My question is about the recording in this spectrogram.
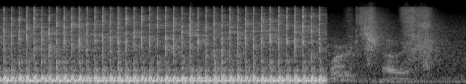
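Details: Hammerhead 250 SS go-kart single after fitting homemade custom exhaust pipe: even, rapid exhaust pulses steady about three seconds then engine cuts; runs smoothly, no knocks or misses.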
